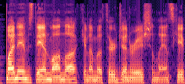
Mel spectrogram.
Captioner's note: voiceover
